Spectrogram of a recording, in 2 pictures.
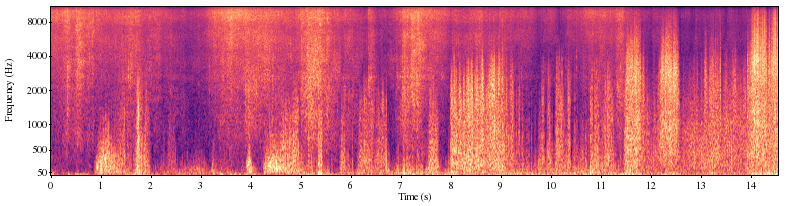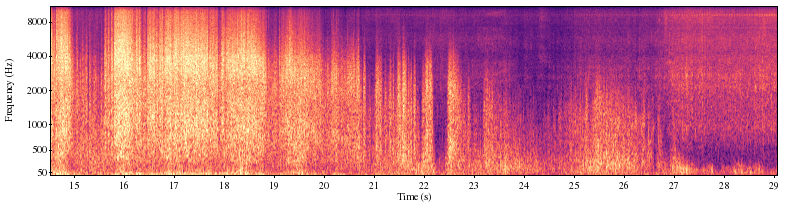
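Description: Wind buffeting the microphone and skis hissing and scraping over packed snow during a downhill run, rising and falling in gusts. The rush eases off over the last few seconds as the skier slows.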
